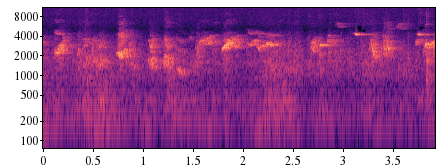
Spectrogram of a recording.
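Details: Young goldfinch and canary hybrids practising song: separate bright chirps and short rising notes, roughly one per second with quieter twitter between, and a soft hum below.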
